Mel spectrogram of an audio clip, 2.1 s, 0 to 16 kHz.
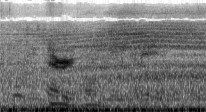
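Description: Twin electric ducted fans of a Freewing Me 262 RC jet whining faintly after the throttle is pushed up, the steady whine coming in near the end as the jet heads in on a fast pass. Wind rumbles on the microphone.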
